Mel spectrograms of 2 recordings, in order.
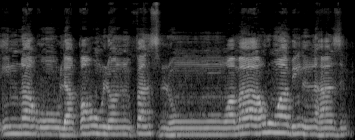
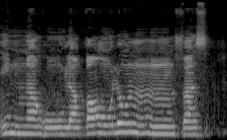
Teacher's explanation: وقف کریں گے تو یہاں پر ہم وقف کر لیں گے، اگر ملا کر پڑھیں گے تو لام کو ہم واو کے ساتھ مشدد کریں گے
